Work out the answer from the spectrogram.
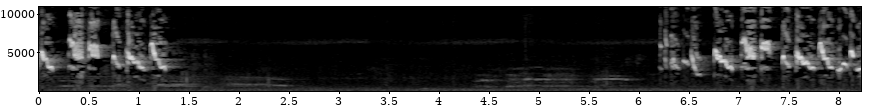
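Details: Lemon-bellied white-eye, the yellow kecial of Lombok, singing loud and shrill: rapid bursts of high, sweeping whistled notes in two phrases, with a quiet gap between them holding faint lower tones.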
